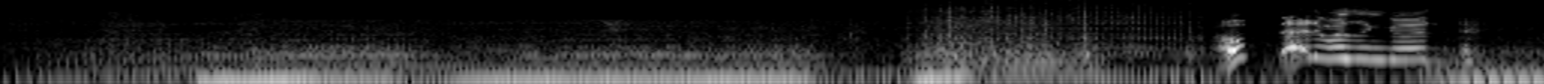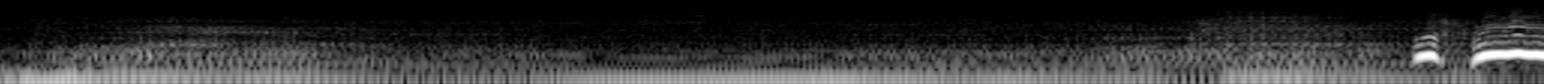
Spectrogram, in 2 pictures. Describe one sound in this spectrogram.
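A small motorcycle engine idles and revs unevenly close by.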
